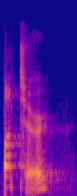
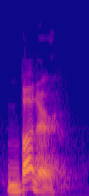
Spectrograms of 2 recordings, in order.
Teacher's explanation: we're changing the T sound to a D sound because it's more efficient for our vocal organs to move in that pattern.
